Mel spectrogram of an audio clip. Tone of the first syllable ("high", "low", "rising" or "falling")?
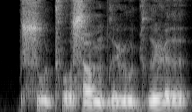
rising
